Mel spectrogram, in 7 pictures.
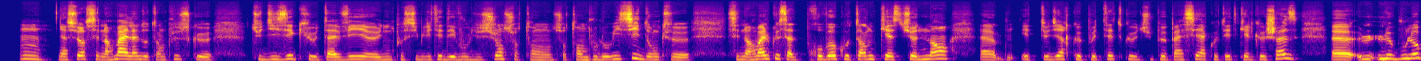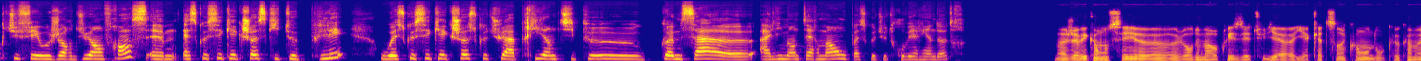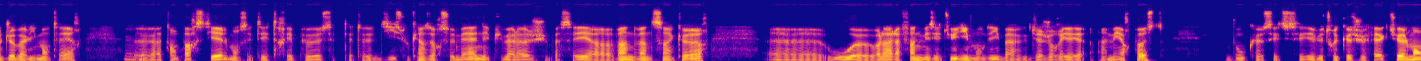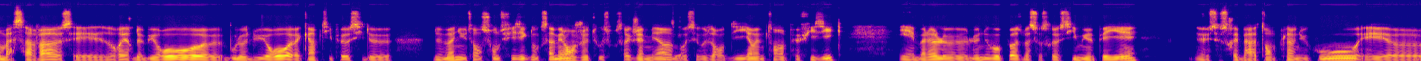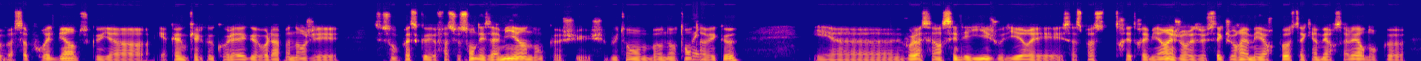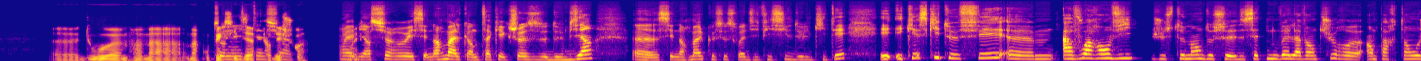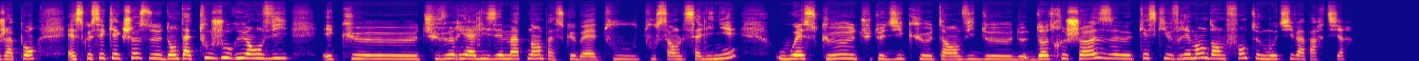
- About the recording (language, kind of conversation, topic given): French, advice, Faut-il quitter un emploi stable pour saisir une nouvelle opportunité incertaine ?
- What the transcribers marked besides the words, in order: stressed: "bien"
